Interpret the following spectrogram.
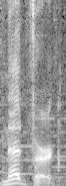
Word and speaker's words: NetVRk: It is pronounced Network, but if you look thoroughly, it is Net and VR with a K.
